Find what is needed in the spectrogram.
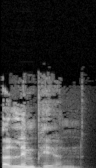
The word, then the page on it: olympian: British English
